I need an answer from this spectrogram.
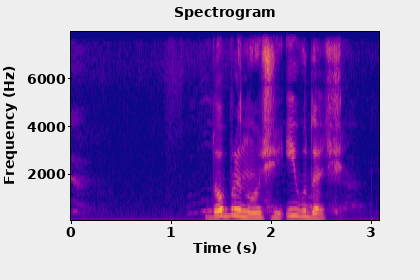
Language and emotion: Russian, neutral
